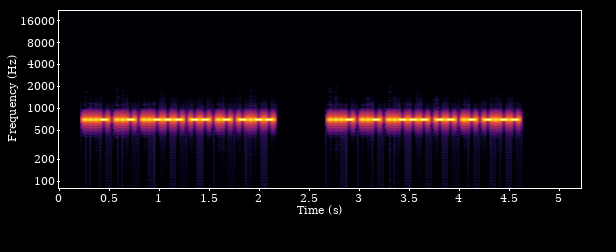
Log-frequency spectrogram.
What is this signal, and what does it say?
Morse code, heard as a keyed tone, about 41 wpm, 700 Hz. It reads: VU2MAY VU2MAY
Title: DXCC-100 Call Signs - 6 Characters - Repeated 2x - 45wpm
